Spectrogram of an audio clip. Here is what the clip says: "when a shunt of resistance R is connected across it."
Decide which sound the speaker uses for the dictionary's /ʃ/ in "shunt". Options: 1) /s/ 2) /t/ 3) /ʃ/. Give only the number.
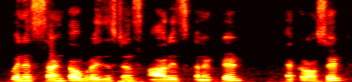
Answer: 1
